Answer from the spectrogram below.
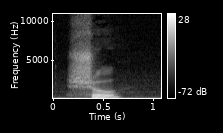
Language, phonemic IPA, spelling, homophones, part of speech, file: French, /ʃo/, show, chaud / chauds / chaut / chaux / cheau / cheaux / shows, noun, Fr-show.ogg
- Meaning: show (entertainment program)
